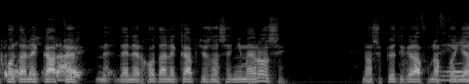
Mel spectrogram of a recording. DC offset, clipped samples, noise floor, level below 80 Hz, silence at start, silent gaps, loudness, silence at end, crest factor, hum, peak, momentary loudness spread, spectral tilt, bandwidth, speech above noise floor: under 0.1%; under 0.1%; -69 dBFS; -64 dBFS; 0 s; none; -29 LUFS; 0 s; 22 dB; none; -8 dBFS; 14 LU; -6 dB/octave; 13 kHz; 40 dB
